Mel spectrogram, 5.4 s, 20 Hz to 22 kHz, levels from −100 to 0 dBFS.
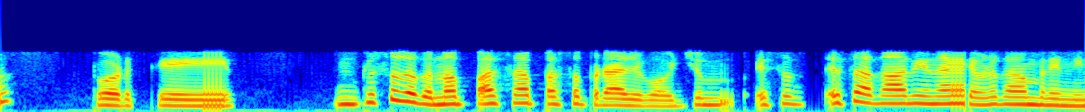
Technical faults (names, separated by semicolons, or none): packet loss with last packet repeated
